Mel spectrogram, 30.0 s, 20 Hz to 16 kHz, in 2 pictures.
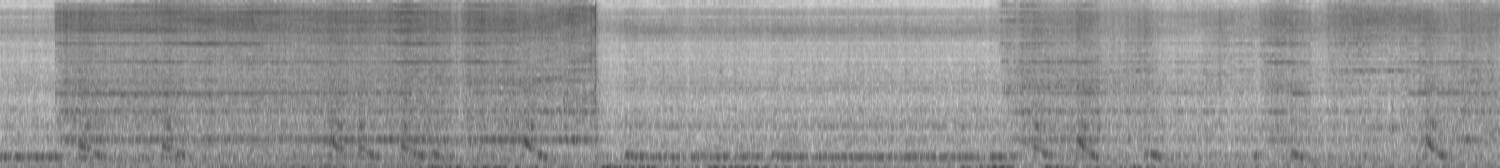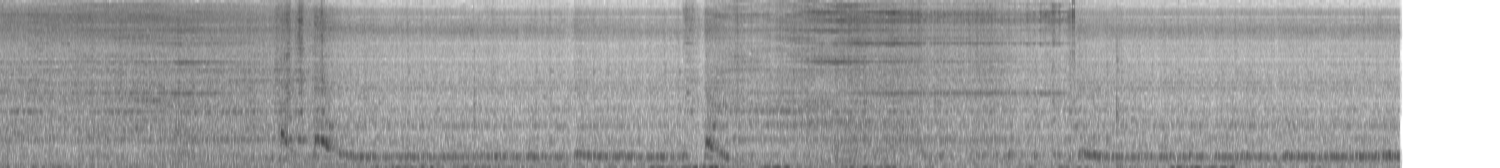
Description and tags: Pack of power tools recorded in carpenter's workshop in Savijärvi, Tavastia Proper. Zoom H4n.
